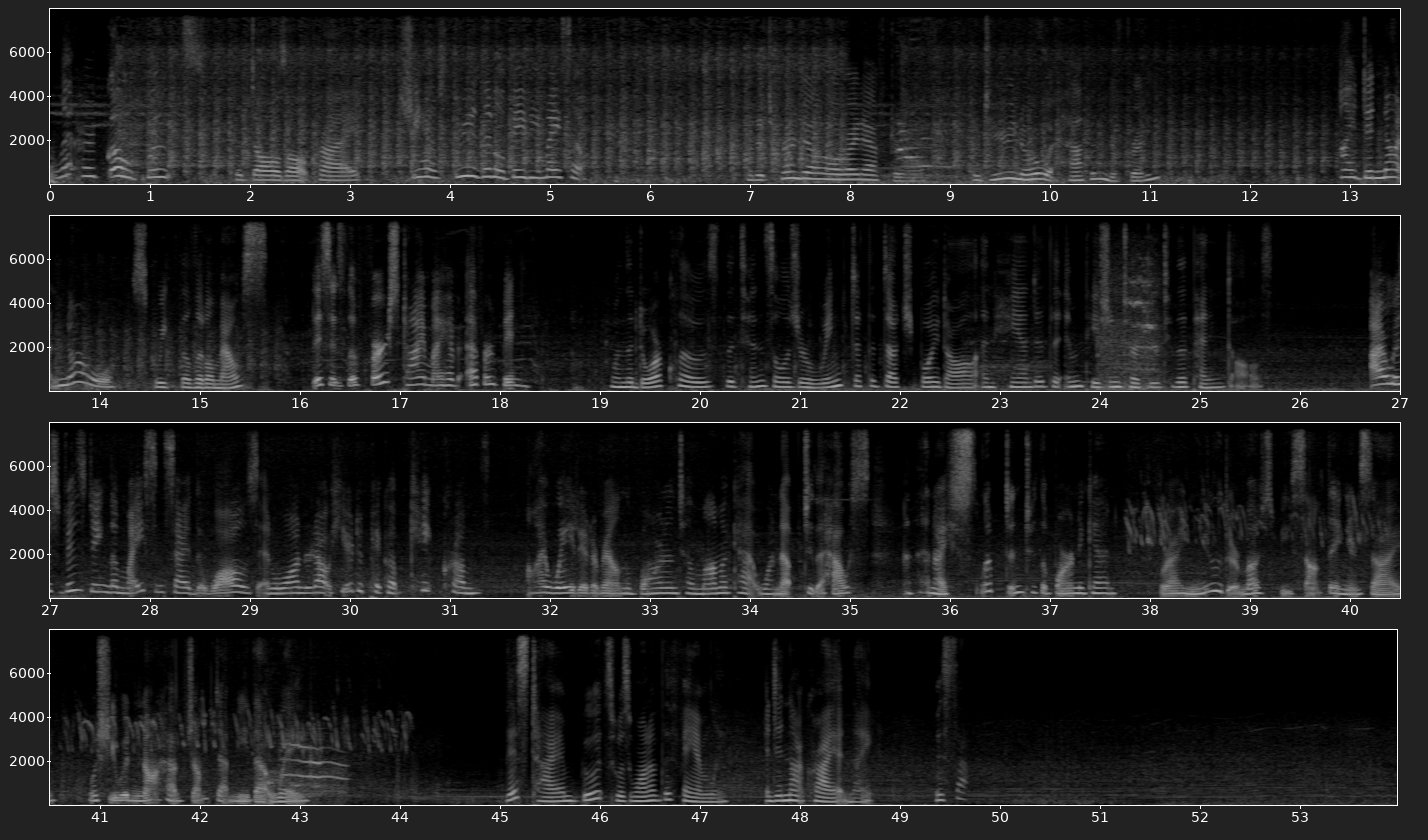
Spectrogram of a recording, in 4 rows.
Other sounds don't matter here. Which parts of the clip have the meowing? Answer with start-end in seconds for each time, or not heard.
8.1-10.0, 23.9-24.7, 42.6-43.5.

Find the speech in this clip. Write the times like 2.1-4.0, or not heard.
0.0-5.5, 7.0-11.2, 12.9-18.3, 19.1-25.7, 26.7-43.1, 45.0-49.6.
